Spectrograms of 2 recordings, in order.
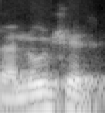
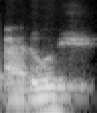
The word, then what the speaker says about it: arush: Y en esta conferencia él hacía alusión a los aluches, o decía que es mal la pronunciación, que de hecho el correcto debería ser arush, con una R.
